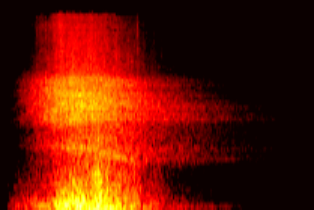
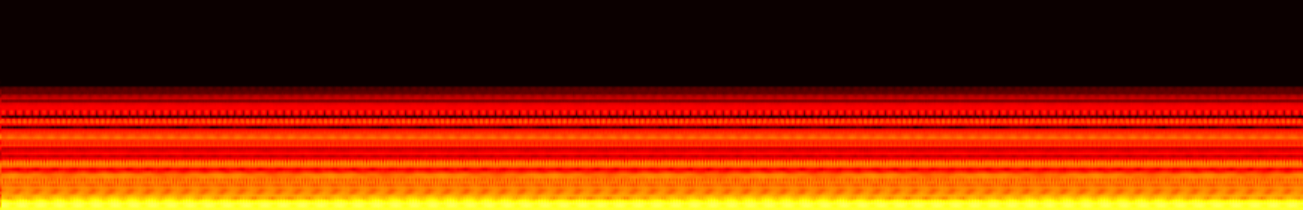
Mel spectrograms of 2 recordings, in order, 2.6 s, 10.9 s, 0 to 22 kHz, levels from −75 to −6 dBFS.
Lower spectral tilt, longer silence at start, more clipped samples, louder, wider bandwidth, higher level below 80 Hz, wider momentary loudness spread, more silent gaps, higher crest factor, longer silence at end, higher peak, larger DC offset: second, -4 dB/octave vs -7.5 dB/octave; first, 0.2 s vs 0 s; neither; first, -18 LUFS vs -21 LUFS; first, 17 kHz vs 4.1 kHz; second, -30 dBFS vs -24 dBFS; first, 21 LU vs 0 LU; neither; first, 20 dB vs 10 dB; first, 1.25 s vs 0 s; first, -2 dBFS vs -8 dBFS; neither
